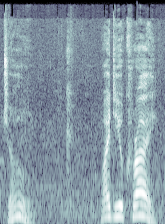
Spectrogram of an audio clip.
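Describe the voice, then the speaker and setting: A man playing a gentle, courteous, lovestruck German professor in an audio play, with a German accent and formal, halting phrasing. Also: high voice, expressive, a little hiss or hum. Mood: tender, elated.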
